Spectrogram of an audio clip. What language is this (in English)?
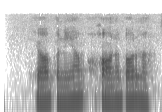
Uzbek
